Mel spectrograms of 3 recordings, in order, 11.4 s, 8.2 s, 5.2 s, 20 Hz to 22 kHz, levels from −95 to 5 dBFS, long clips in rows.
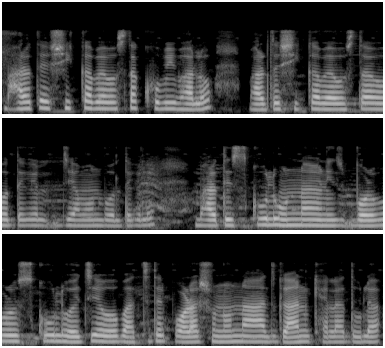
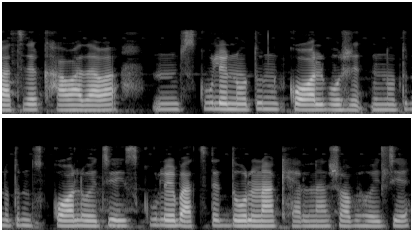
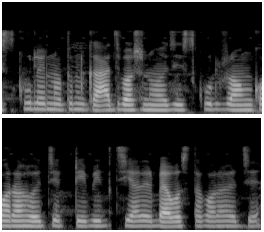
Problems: constant background noise, background conversations at intervals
